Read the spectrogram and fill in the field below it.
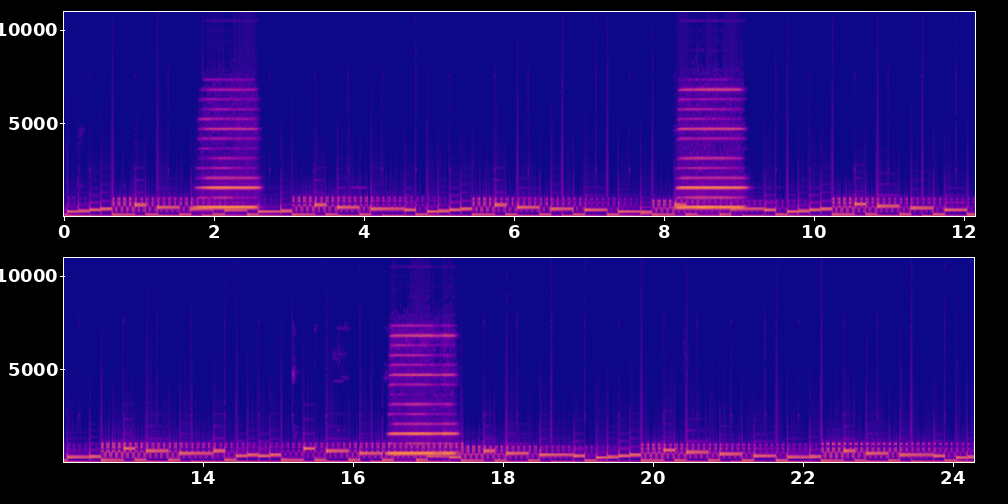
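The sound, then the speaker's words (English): A miniature flute sounds three sustained, pure tones, each lasting about a second, rising clearly above a soft, continuous melodic music bed with a low drone. No one speaks. “That sound you just heard is from a precisely crafted miniature flute called the Love Tuner.”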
